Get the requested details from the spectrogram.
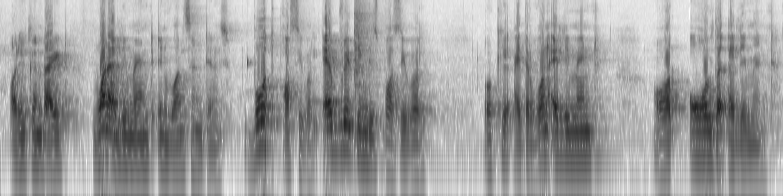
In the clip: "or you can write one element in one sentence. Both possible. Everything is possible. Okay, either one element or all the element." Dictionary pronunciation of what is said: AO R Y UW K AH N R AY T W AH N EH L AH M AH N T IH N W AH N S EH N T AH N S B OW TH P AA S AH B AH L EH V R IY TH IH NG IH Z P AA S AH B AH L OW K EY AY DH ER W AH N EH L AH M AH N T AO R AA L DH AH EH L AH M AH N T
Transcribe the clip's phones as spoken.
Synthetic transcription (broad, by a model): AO R Y UW K AH N R AY T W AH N EH L AH M AH N T IH N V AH N S EH N T AH N S B OW T P AA S AH B AH L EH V R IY T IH NG IH Z P AA S AH B AH L OW K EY AY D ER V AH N EH L AH M AH N T AO R AA L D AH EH L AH M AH N T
